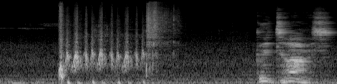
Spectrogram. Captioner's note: boomerang flings into a tree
